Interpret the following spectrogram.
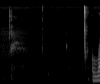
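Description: A near-quiet pause in a talk: a faint short noise, a few small clicks with one sharper click just before the end, then a woman starts speaking.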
